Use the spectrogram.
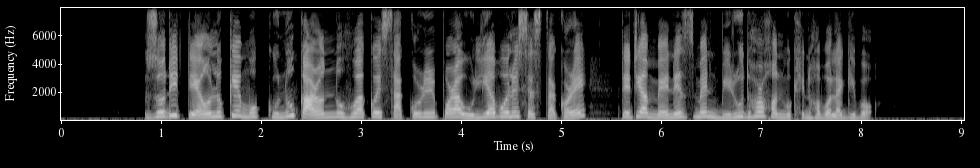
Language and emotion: Assamese, angry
